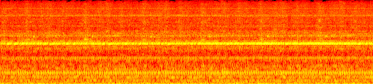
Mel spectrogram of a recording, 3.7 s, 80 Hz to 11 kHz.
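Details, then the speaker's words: Ford 7.3 Powerstroke during injector replacement, glow plugs removed so there is no compression, cranked to prime the high-pressure oil system: a steady, fast, even starter spin with a constant high whine and no firing pulses. "so with this out it's nice to let this crank and turn over to allow the oil to flow through the high pressure system so this way i'll give you you'll hear what it sounds like so you hear nothing because that's just the engine starter full"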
